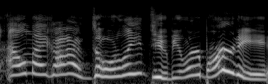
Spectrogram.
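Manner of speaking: put-on high, gushing Valley Girl accent; teen Valley Girl squeal. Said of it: "fifteen going".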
